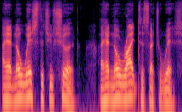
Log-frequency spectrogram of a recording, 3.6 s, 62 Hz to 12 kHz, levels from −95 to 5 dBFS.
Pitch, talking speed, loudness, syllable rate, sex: 105 Hz, 245 wpm, -19 LUFS, 5.1 syllables/s, male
